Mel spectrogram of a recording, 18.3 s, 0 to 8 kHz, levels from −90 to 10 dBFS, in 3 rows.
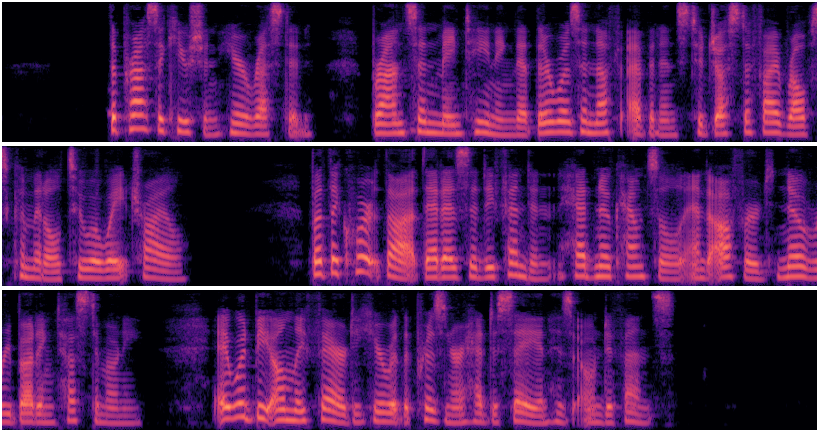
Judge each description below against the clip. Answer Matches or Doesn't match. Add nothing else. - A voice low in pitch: Doesn't match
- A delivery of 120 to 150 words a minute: Doesn't match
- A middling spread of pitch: Matches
